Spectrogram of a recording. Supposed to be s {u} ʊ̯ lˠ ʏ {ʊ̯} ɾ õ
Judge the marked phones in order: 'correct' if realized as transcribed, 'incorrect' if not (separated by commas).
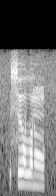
incorrect, incorrect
